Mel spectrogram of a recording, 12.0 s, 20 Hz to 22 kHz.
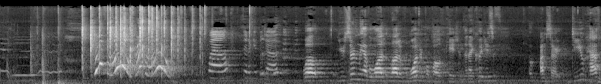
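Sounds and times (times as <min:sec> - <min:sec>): wavering whoop: 0:00.0 - 0:03.7
audience clapping: 0:01.6 - 0:04.3.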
